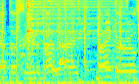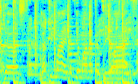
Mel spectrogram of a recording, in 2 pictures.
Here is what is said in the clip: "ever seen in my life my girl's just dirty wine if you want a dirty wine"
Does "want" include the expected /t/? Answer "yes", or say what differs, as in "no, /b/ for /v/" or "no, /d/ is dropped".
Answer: no, /t/ is dropped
